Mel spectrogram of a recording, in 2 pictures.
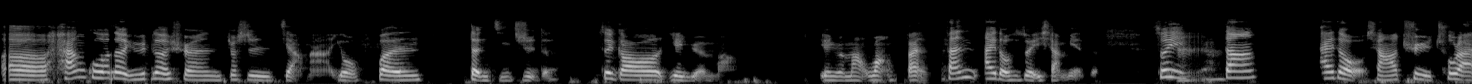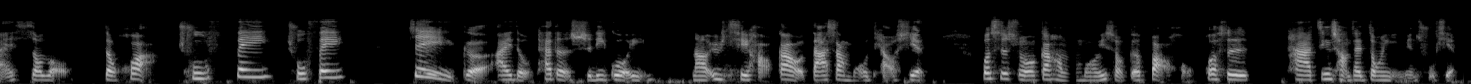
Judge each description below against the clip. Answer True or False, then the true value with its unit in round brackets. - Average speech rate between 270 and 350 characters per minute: False (220 characters per minute)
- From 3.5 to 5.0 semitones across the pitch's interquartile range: False (5.4 semitones)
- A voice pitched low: False (220 Hz)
